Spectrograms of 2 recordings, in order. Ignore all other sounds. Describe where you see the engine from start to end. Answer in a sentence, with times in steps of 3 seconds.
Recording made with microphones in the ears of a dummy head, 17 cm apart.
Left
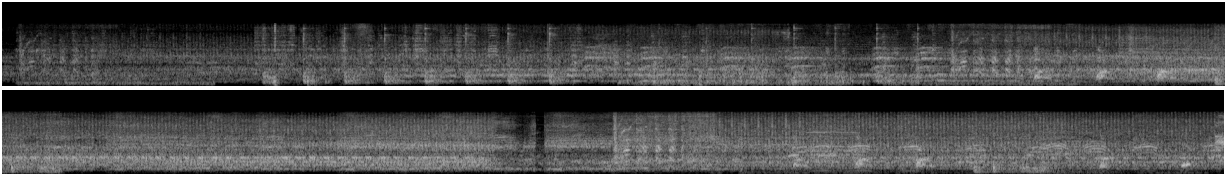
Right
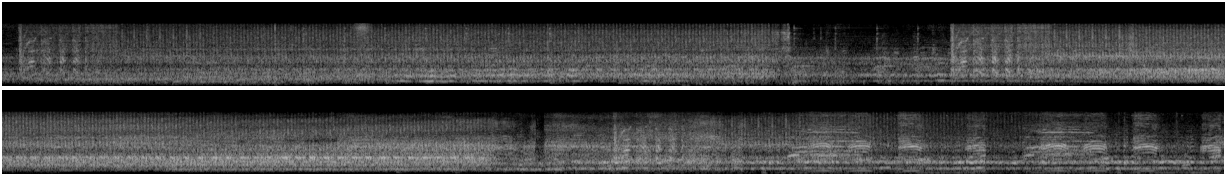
You can hear the engine on the right from 0 s, in the centre from 12 s and on the left from 15 s.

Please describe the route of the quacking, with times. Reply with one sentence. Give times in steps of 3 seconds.
In this clip you hear the quacking on the left from 0 s, in the centre from 18 s and on the right from 21 s.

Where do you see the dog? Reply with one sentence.
You can hear the dog on the left.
